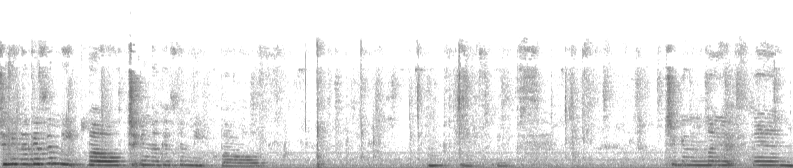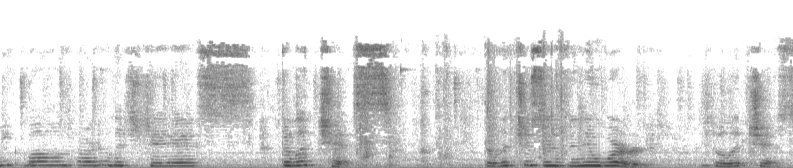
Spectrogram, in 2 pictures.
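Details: Vocal tics of Tourette syndrome in a male creator during cooking, on what he calls one of his harder days, with repeated phrases.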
